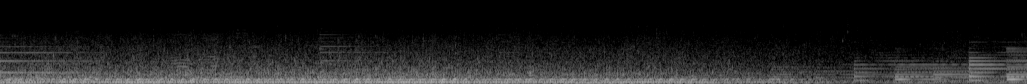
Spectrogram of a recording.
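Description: Boat engine running with a steady low drone over the rush of churned water from its wake. It fades away near the end as piano notes start playing a repeated figure.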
